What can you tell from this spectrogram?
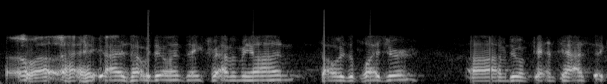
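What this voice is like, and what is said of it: Worn-out, strained voice. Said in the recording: “my voice isn't doing so hot ... Do we need to update the supply of the Magic voice spray?”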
